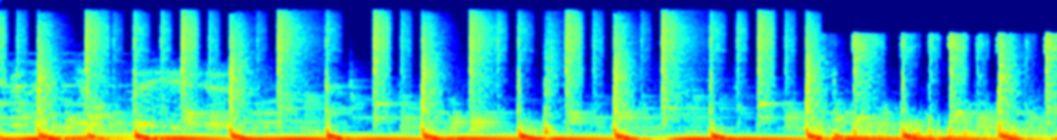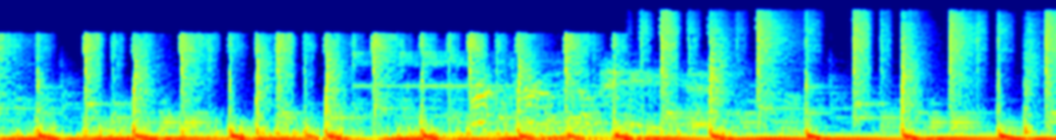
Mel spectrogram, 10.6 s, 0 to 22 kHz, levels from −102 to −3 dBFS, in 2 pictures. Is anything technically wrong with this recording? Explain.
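Yes, there's a call bitrate drop from 4.1 s to the end. The bandwidth estimate fell, so the encoder starved, apparently from around 128 kbps to roughly 10 kbps. The top end narrows from 20 kHz to 8 kHz, leaving the sound muffled and coarse, never recovering.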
